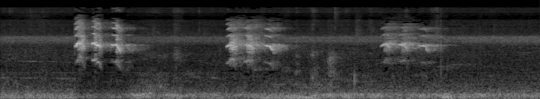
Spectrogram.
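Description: Small birds chirping in three short bursts of quick, high notes, about a second and a half apart.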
